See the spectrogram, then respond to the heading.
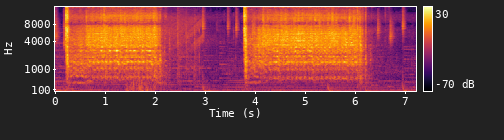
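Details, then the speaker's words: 1979 Ford Bronco under restoration, on a jump-starter boost with weak batteries and alternator not yet fitted: two cranking bursts of about two seconds, starter chugging about three beats a second, never catching; cranks but won't start. "so it cranks but i don't know maybe we'll just try it again"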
